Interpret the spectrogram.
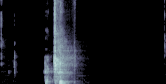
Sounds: Sneeze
